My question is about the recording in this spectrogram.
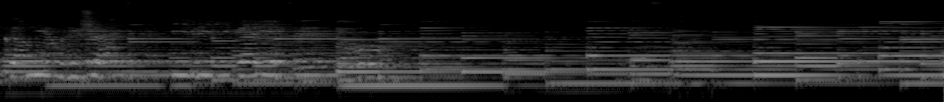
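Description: Music played on piano or electric keyboard: sustained chords that change every second or so, with faint cymbal-like hits.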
